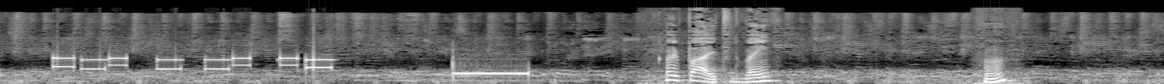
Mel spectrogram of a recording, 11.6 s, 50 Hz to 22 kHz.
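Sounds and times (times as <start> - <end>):
telephone keypad dialing tones placing a call: 0.6 - 3.4, 4.6 - 5.3
steady telephone tone: 4.6 - 5.3
speech: 6.6 - 7.9, 9.8 - 10.2.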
